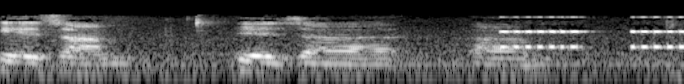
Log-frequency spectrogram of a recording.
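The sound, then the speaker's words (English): A telephone rings in two bursts of rapid, warbling electronic pulses, high and bright, following a stretch of a man talking. “I can't turn that phone off.”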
